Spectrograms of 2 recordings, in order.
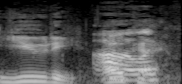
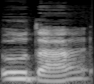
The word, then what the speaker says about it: Uhde: last name it's pronounced yudi yudi yeah like the letters u and d uh it's it's German and you could pronounce it UDA if you're if you're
